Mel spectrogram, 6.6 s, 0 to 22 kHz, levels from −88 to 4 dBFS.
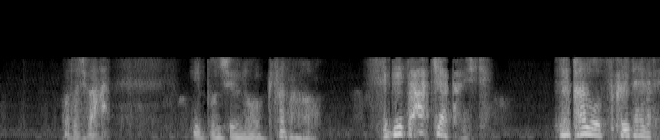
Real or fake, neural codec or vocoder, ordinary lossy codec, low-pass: fake; codec, 16 kHz, 1 kbps, FreqCodec, smaller model; AAC, 16 kbps; 7.2 kHz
